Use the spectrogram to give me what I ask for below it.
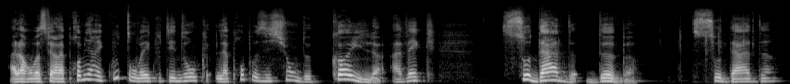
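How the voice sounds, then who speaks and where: A man hosting a live stream in a casual, chatty way, reading out viewer names and filling pauses with frequent hesitations. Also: medium pitch, mellow, husky. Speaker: livestream host. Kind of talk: casual livestream chat.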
